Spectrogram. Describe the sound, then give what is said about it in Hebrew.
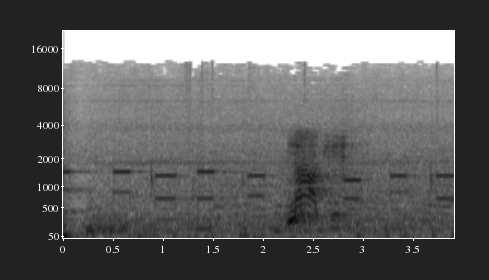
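A steady series of short, two-toned telephone keypad beeps plays at an even pace, and a brief burst of voice cuts in partway through over faint background noise. “נא להישמע צפצוף, נא להשמיע תיאור קצר של השיעור, ואחר כך סולמית.”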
